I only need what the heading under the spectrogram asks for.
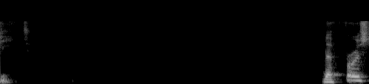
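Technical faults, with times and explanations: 0.50–0.56 s, 0.56–0.62 s and 0.65–0.70 s: short concealed packet loss. Roughly 30 ms of speech failed to reach the decoder each time, so the receiver extended the preceding sound and then blended back, leaving three closely spaced smears or wobbles that can swallow a brief consonant.
0.73–3.24 s: long network dropout. About 2.5 s of speech likely never arrived over the network. The receiver stretched the last sound into a fading buzz or hiss, then near-silence fills the gap until the audio resumes without the lost stretch, all below the call codec's 8 kHz bandwidth ceiling.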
